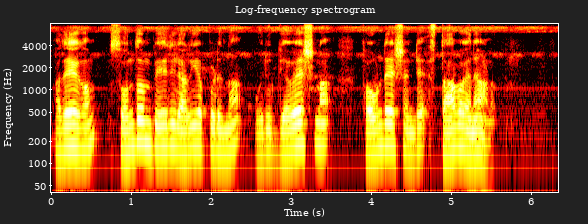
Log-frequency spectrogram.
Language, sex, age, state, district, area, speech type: Malayalam, male, 45-60, Kerala, Thiruvananthapuram, rural, read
